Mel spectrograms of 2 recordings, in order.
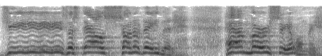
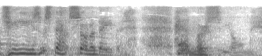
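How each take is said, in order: First: Fuller-voiced plea for mercy; measured imitation of a beggar calling out; retold cry. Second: Low, soft plea, sinking at the end; hushed prayer for mercy; subdued retold cry. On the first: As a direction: call it out with a long first word. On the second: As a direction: quote the cry quietly and reverently. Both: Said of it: "He cried".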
